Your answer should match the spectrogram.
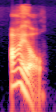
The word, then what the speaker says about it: aisle: These long pathways are called aisles. But look at that spelling. The S is totally 100% silent. It's aisle. It sounds exactly like aisle.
